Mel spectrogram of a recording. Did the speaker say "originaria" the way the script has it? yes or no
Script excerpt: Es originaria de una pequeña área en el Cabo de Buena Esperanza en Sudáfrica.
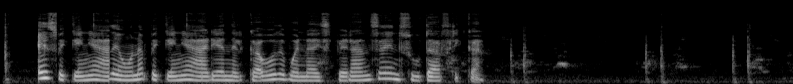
no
